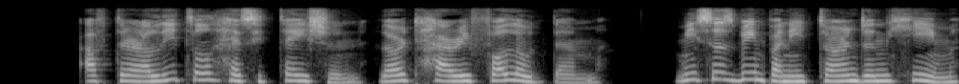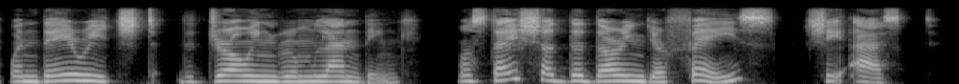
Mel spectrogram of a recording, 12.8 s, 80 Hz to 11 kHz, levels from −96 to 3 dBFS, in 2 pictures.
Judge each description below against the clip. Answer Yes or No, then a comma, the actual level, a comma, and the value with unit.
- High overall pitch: Yes, high, 210 Hz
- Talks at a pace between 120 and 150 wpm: Yes, average, 140 wpm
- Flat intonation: Yes, narrow, 2.3 semitones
